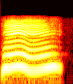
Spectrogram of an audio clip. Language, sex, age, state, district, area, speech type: Maithili, female, 30-45, Bihar, Samastipur, urban, conversation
